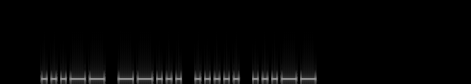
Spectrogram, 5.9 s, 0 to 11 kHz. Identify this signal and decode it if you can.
Morse code, heard as a keyed tone, about 20 wpm, 700 Hz. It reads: 3753
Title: Common Cut Numbers - 4-Digit 20wpm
